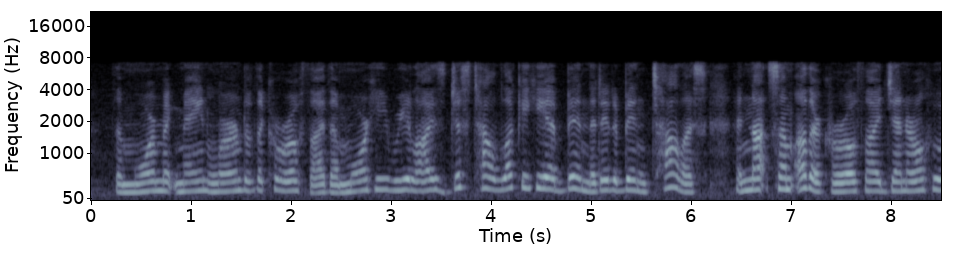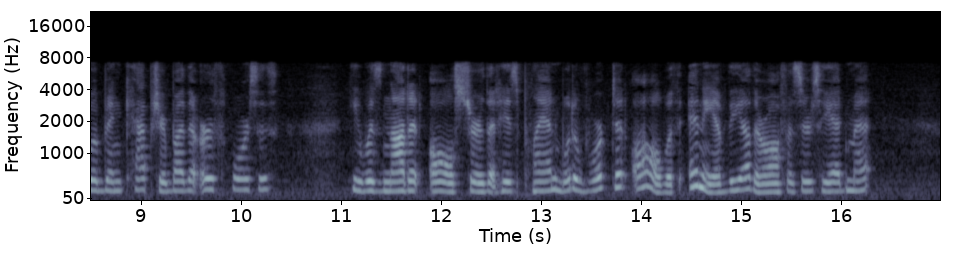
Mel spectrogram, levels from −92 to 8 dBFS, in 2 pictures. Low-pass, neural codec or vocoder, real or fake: 7.2 kHz; none; real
